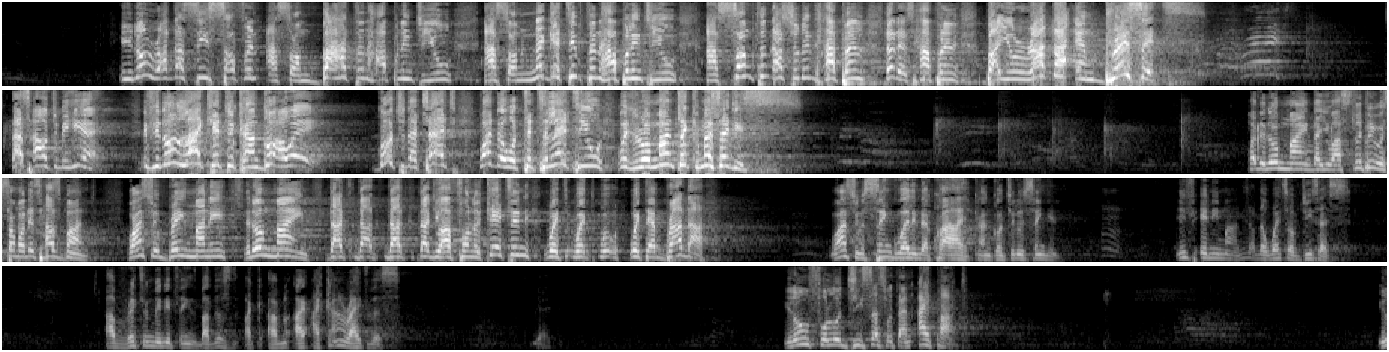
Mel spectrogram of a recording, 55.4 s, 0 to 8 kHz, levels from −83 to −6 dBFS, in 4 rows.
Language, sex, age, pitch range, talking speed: English, male, 50-69, 195-305 Hz, 140 wpm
